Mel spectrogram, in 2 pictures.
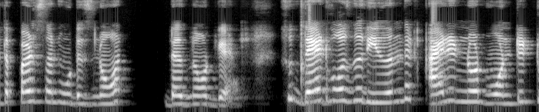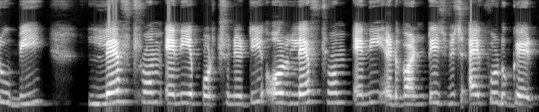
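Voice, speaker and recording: A young Indian woman with a bright, high voice speaks earnestly to English learners. Her English carries an Indian accent and a Hindi speaker's phrasing, and she goes back over each point in simple words. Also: rough recording. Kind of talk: motivational talk to learners.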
